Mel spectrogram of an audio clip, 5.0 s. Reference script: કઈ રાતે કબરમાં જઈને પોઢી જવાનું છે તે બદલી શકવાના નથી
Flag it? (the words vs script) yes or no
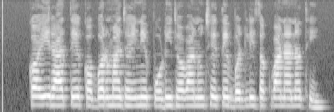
no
